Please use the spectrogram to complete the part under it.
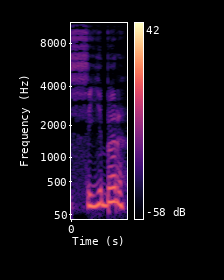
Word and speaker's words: Seeber: heter han Siber, uttalas det så? S-E-E-B-E-R.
